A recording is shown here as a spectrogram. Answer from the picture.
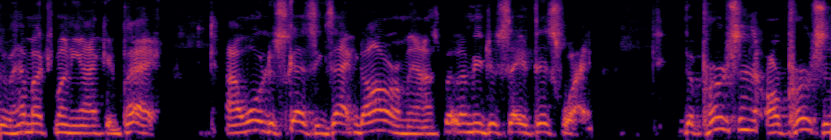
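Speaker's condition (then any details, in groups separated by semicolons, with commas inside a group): Cerebral palsy, severe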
